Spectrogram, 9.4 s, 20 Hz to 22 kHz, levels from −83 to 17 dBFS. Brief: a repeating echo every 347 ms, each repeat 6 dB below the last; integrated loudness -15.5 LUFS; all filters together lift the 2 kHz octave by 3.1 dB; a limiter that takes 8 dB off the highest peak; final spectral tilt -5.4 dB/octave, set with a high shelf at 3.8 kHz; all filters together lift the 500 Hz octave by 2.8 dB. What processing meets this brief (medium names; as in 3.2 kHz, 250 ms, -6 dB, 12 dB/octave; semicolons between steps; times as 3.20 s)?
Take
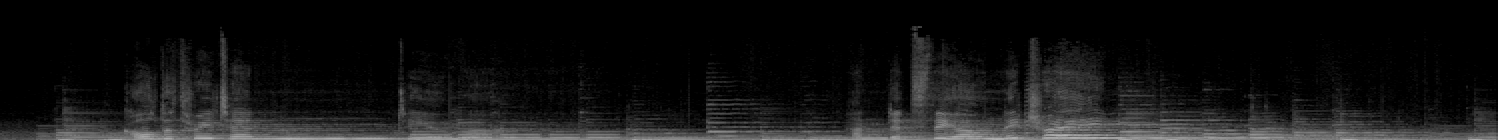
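peaking EQ 500 Hz +3.5 dB; peaking EQ 2 kHz +5 dB; treble shelf 3.8 kHz -5.5 dB; peak limiter -13 dBFS; feedback delay 347 ms, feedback 50%, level -6 dB; trim +7 dB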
